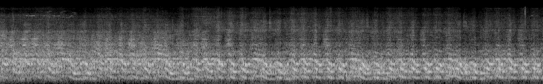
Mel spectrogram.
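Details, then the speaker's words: 1972 Pontiac LeMans barn find, sat about 20 years, with a rusty distributor rotor and old plug wires: steady starter churn about one beat a second with uneven firing bursts; spark confirmed, tries to catch but won't run alone. "Oh, yeah, we're getting it. I heard it. Whew. Just must not have been getting that good."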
